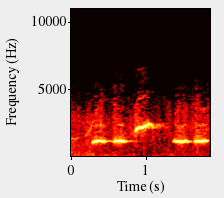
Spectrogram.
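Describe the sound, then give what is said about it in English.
The Rinso White laundry soap advertising whistle: a short whistled jingle of five clear, bright notes, two steady tones, a higher rising note, then two steady tones again, loud with no voices. “That's the Rinso White whistle.”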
